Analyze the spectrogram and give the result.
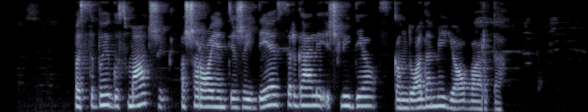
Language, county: Lithuanian, Kaunas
